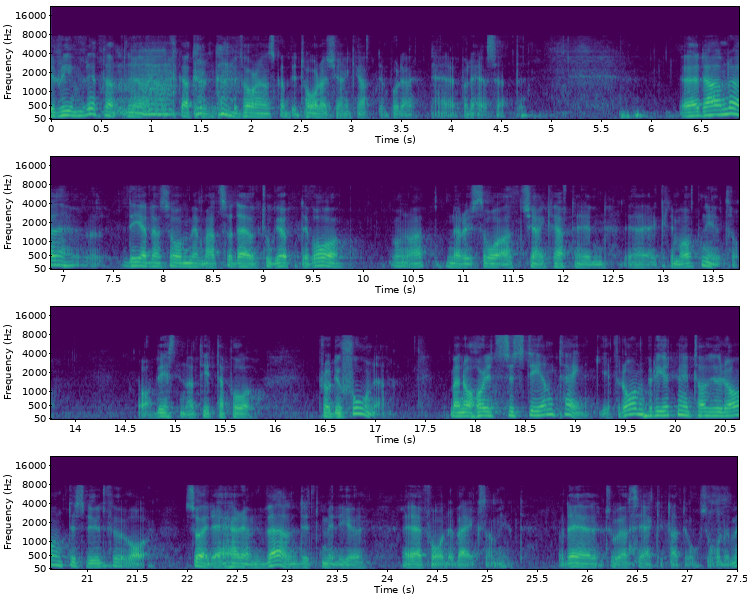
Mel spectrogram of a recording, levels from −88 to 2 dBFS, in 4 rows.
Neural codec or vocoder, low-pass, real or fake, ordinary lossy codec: codec, 16 kHz, 4.8 kbps, FACodec; none; fake; none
